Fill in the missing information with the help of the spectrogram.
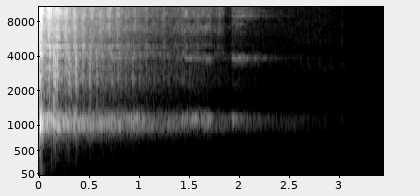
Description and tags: Metal Drops 4
Tweaked percussion and cymbal sounds combined with synths and effects.
Abstract, Dripping, Percussion, Sound-Effect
